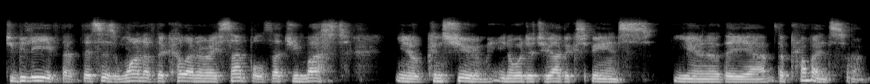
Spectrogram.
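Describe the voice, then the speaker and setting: A man's voice: mid-range voice, fairly even intonation, normal speed, low-quality recording. A middle-aged man whose first language is French, speaking as a guest in a podcast interview over a video call, rambling and repeating words, often adding a questioning "right?". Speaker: guest, technology expert.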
